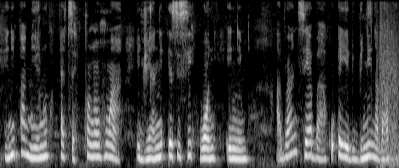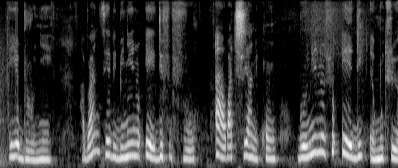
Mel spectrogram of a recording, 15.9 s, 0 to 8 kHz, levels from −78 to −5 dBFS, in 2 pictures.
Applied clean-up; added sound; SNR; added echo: neural separator model SepFormer DNS4.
